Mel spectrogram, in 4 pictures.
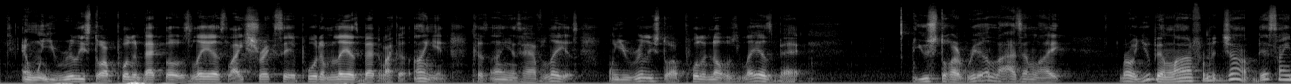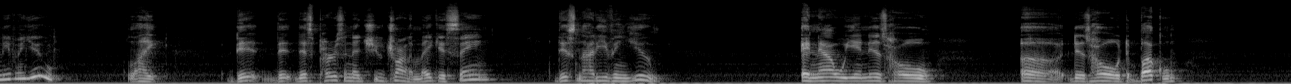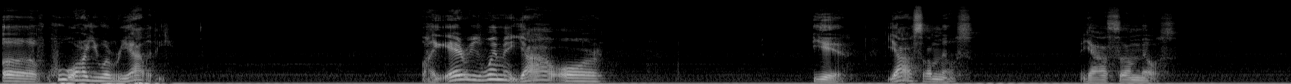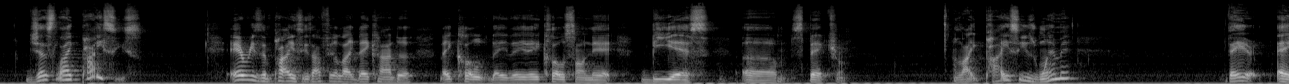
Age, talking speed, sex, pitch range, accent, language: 30-49, 130 wpm, male, 95-150 Hz, American, English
